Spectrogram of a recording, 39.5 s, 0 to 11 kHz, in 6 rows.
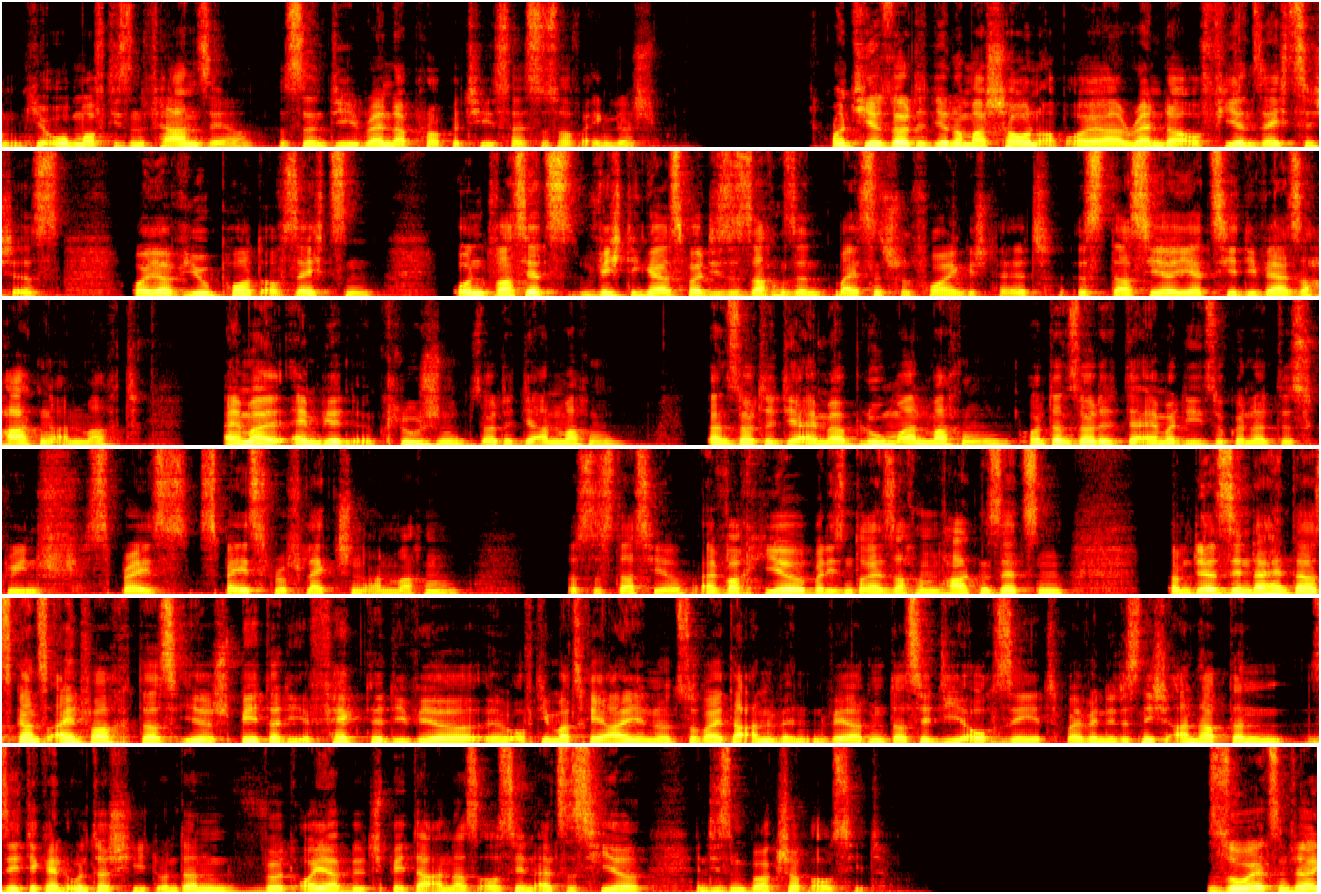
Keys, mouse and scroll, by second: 13.8 click, 17.2 click, 21.4 click, 22.3 click, 22.7 click.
